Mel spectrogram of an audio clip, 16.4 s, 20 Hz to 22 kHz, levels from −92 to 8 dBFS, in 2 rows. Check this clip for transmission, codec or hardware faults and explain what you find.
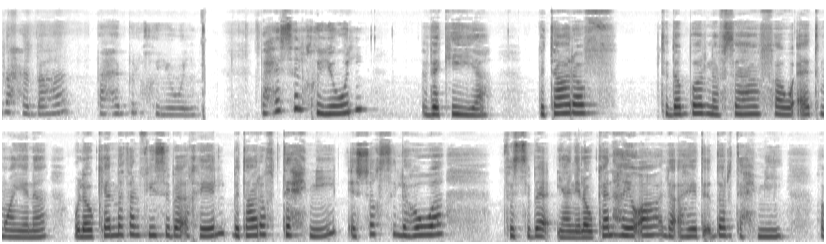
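No faults turn up anywhere in this speech recording. There is nothing here that calls for further explanation.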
